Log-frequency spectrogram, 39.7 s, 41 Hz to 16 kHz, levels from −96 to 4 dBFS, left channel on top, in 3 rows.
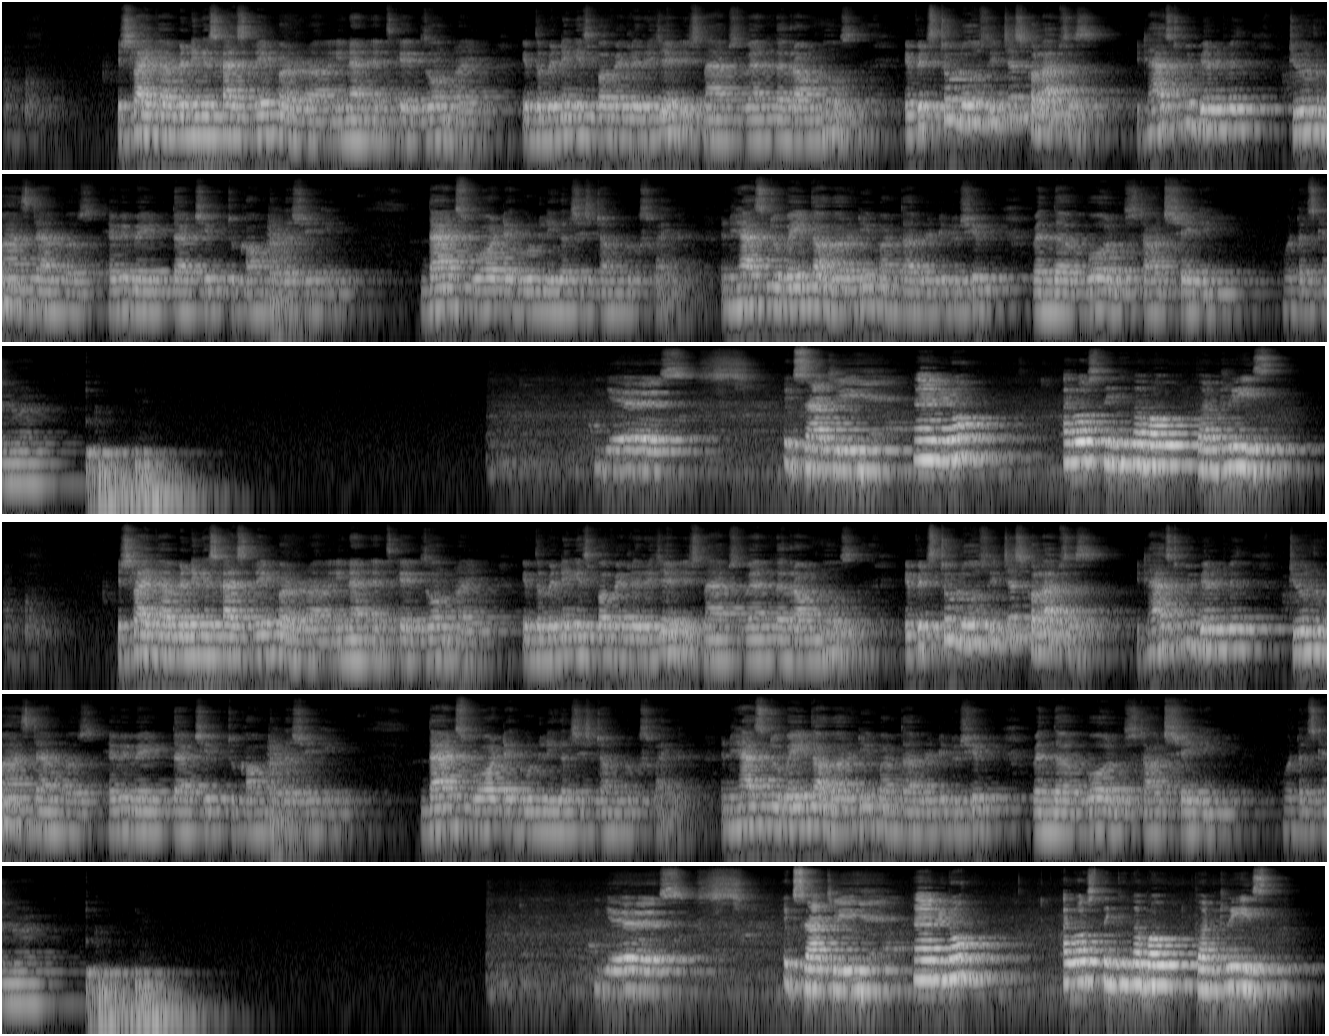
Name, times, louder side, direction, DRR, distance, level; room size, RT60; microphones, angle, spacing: voice 1, 1.2-4.8 5.2-8.5 9.0-10.9 11.4-12.5 12.9-16.6 17.4-19.9 20.4-23.1 23.6-25.5 26.1-26.9 27.3-28.0, left 1 dB, ahead, -3 dB, 0.6 m, -36 dB
voice 2, 32.4-33.3 33.6-33.9 34.3-36.1 37.1-39.1, right 1 dB, 65° right, 1 dB, 0.5 m, -27 dB
3.6 x 2.0 x 4.3 m, 1.1 s
head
